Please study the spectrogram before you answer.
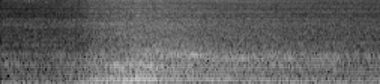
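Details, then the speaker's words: Previously non-running Bentley after ECU work: engine catches and swells into a smooth rev, then settles to an even run with no knocks or misses, sounding healthy, though dash faults are showing. "ah that is so beautiful to hear that running"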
